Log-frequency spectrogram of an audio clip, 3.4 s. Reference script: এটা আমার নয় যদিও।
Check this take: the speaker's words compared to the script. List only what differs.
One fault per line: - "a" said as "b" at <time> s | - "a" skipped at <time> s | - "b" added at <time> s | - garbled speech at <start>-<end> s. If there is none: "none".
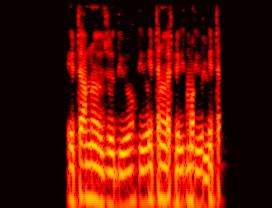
- "আমার" skipped at 1.0 s
- garbled speech at 1.7-2.7 s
